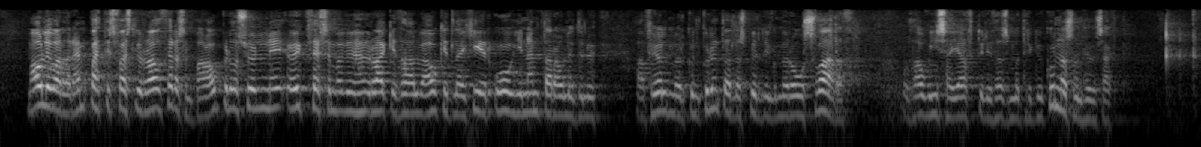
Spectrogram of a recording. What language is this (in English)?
Icelandic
